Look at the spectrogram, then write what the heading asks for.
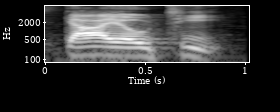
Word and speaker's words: Guyot: we got a pronunciation it's guyot guy OT I want far off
